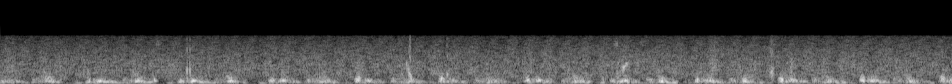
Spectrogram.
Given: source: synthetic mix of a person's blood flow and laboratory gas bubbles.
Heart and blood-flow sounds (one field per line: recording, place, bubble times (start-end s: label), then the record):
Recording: Doppler ultrasound of blood flow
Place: precordium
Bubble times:
1.52-1.63 s: bubbles
1.84-1.94 s: bubbles
4.04-4.19 s: bubbles
4.46-4.50 s: bubbles
6.00-6.32 s: bubbles
7.69-7.75 s: bubbles
7.88-8.02 s: bubbles
From the record:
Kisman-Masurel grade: 122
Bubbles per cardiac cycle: 1 to 2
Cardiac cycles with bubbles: 10 to 50%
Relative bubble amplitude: moderate (0.250 to 0.450)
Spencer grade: 2 (many but less than half of the cardiac periods contain bubble signals, singularly or in groups)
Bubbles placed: anywhere in the cardiac cycle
